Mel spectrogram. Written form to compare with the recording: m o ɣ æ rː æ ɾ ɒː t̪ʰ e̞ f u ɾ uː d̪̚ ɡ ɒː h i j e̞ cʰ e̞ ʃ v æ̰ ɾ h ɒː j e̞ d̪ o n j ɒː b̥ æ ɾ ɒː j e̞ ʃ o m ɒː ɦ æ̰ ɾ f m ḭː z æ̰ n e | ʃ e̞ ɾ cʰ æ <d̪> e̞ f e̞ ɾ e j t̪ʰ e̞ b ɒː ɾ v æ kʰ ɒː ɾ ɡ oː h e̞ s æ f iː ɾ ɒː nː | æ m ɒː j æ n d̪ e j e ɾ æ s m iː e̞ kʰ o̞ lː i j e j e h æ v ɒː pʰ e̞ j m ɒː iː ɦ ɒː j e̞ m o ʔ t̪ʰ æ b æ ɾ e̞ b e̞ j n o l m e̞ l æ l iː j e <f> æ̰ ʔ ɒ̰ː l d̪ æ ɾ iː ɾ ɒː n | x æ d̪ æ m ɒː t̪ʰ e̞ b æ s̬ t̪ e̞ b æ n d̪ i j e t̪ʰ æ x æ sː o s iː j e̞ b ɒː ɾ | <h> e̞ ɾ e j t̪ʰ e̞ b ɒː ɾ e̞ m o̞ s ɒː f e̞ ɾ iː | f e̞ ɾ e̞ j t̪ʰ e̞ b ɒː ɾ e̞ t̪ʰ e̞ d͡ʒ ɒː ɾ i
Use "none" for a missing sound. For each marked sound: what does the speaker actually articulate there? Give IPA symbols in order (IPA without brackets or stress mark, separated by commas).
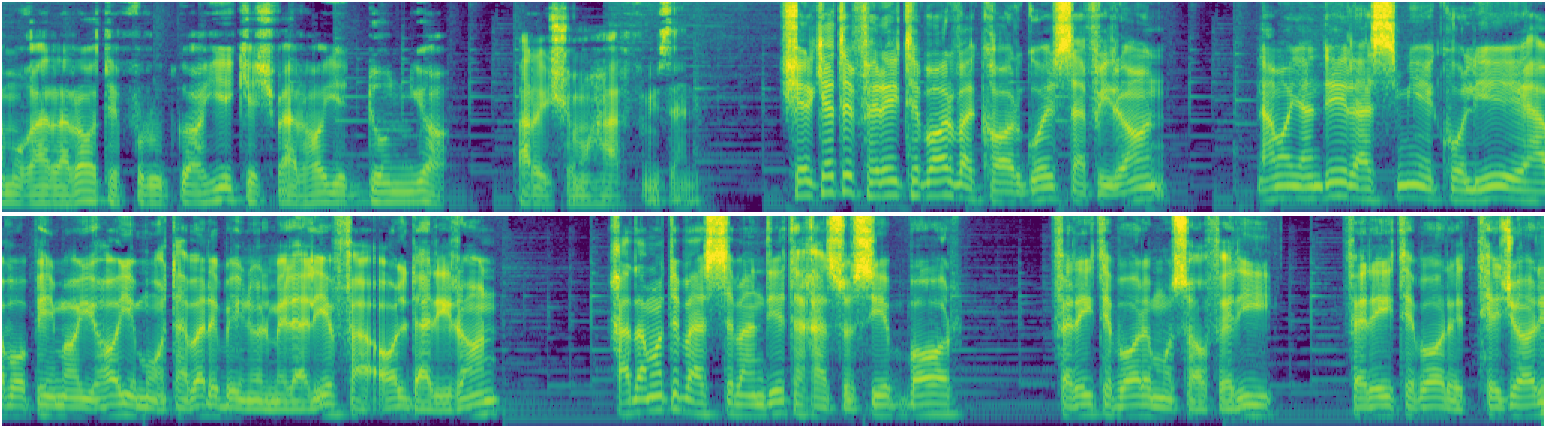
t̪, f, f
